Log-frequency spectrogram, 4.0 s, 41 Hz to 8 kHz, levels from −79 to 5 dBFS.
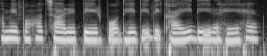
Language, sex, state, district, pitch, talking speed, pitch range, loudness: Hindi, female, Assam, Kamrup Metropolitan, 200 Hz, 150 wpm, 190-215 Hz, -15 LUFS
